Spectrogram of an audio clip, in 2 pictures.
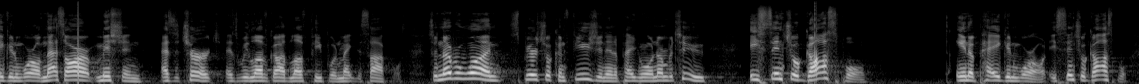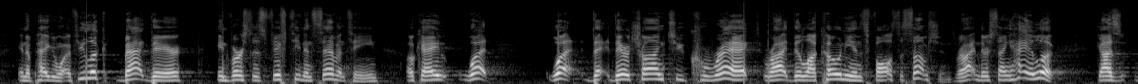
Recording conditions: large echoing room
